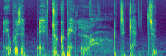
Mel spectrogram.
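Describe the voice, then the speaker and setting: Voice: fairly quick, fairly bright tone. A tired, sleepy speaker, whispering a rambling film review close to the mic in the style of an ASMR video. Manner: rambling, loose, lots of fillers. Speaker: YouTuber reviewing films.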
